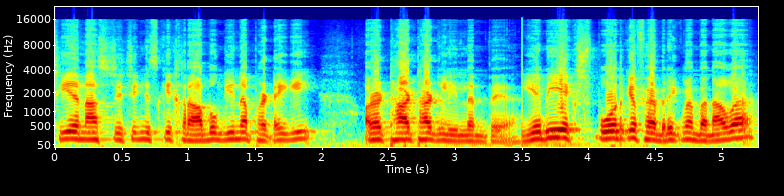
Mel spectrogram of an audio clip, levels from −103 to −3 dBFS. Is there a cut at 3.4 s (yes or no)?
yes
